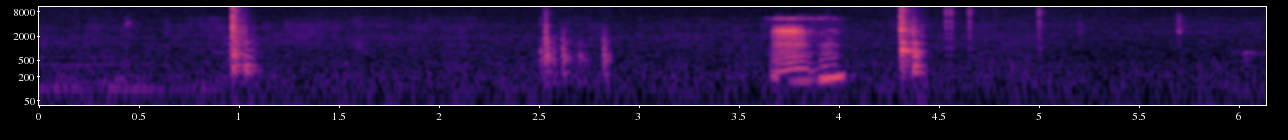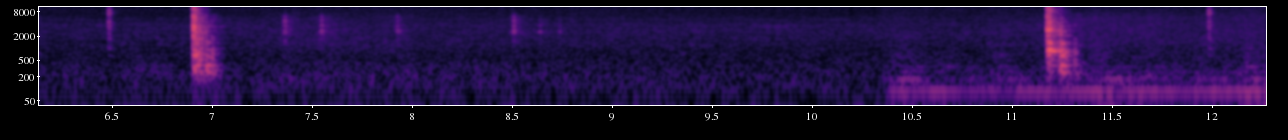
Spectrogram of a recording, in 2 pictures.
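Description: Short interface clicks sound as menus open and close.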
